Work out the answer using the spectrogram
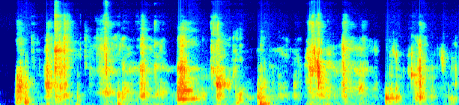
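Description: Close-up eating sounds: wet, irregular chewing and smacking of pounded yam swallowed with slimy ogbono soup.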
